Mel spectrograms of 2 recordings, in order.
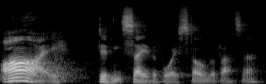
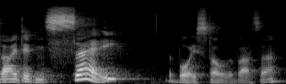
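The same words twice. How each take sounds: First: The stress is on "I". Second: The stress is on "say".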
